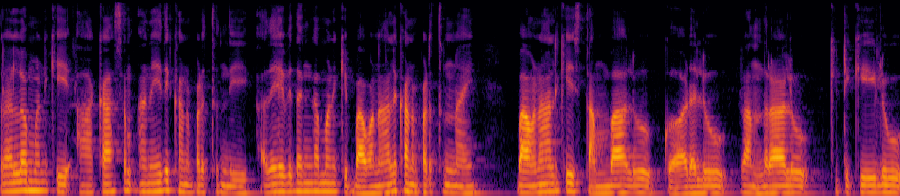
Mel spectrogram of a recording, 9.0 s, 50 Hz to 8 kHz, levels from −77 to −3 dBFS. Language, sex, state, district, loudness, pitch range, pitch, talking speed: Telugu, male, Andhra Pradesh, Chittoor, -23 LUFS, 105-125 Hz, 110 Hz, 85 wpm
